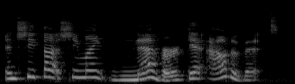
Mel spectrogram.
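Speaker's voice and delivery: usual speaking voice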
